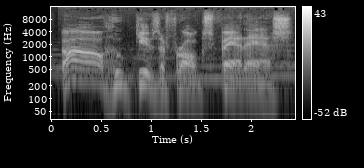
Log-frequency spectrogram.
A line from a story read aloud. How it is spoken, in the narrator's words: He snarled at his own brother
